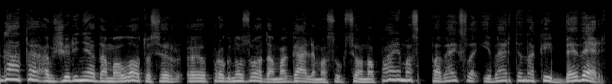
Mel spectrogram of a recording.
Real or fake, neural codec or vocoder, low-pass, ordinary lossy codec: fake; vocoder, 44.1 kHz, 128 mel bands every 256 samples, BigVGAN v2; 14.4 kHz; AAC, 96 kbps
